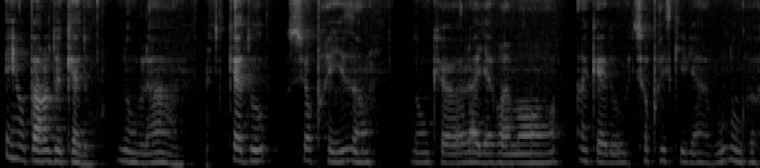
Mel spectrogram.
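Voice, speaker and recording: A woman giving a casual tarot card reading, hesitant with many fillers and soft half-whispered asides. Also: lowish voice, fairly even intonation, moderate pace. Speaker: tarot reader.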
